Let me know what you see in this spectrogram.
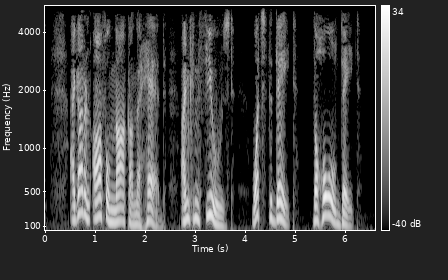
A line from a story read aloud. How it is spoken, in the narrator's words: I said urgently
